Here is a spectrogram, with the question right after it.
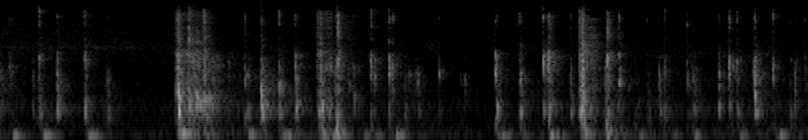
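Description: A compact plastic mechanical keyboard with a black plastic case and round pastel plastic keycaps is typed on with fingertips. Quick, bright clacking keystrokes come in bursts, with a louder cluster near the start of the second second and short pauses in between. Each keystroke has a low thock under a sharp high click.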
